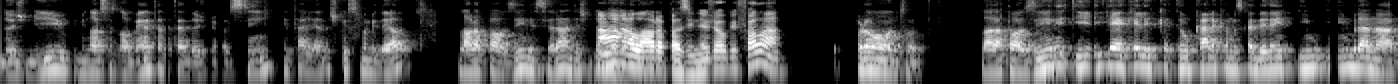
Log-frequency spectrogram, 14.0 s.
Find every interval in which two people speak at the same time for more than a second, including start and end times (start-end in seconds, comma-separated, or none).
none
